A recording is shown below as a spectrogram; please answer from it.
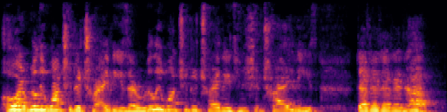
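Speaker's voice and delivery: mock a pushy salesman, quick and insistent; pushy mimicry. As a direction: rattle it off like a persistent waiter. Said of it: "so persistent and pushing and pushing".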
